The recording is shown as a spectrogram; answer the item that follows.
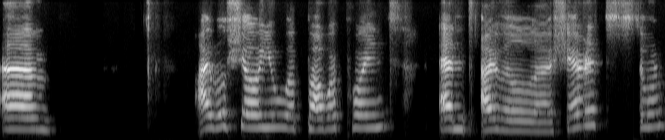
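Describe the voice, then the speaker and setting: In a Dutch accent, a woman with a high pitch and ordinary pitch variation talks at a very slow pace with long, frequent pauses. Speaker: retired law professor, foundation president. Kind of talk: webinar presentation. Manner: halting.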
